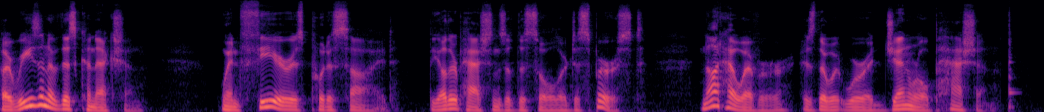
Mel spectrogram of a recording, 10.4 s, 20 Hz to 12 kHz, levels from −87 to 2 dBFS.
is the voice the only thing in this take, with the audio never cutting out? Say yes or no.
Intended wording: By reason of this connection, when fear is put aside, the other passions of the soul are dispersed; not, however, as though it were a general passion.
no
